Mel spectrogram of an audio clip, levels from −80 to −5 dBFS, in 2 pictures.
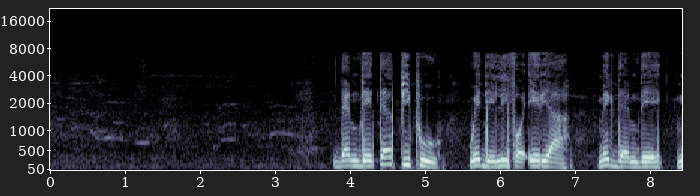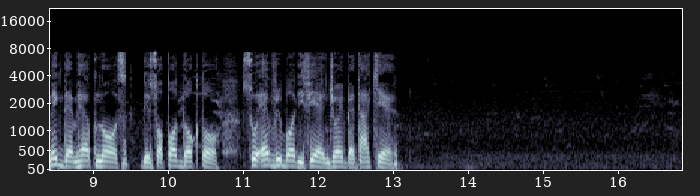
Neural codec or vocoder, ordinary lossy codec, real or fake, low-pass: none; MP3, 48 kbps; real; 7.2 kHz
